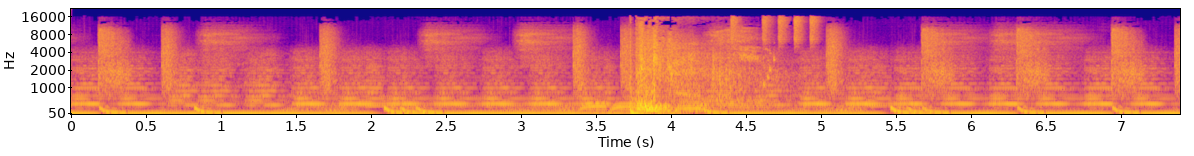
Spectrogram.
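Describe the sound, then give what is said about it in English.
Gunshot sound effects crack over a steady hip-hop beat with booming kicks and sustained synth tones, a dense burst of shots landing midway through the loop. “Gunshot, self-gunshot.”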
